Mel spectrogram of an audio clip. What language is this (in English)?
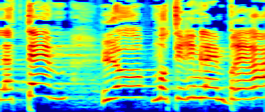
Hebrew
